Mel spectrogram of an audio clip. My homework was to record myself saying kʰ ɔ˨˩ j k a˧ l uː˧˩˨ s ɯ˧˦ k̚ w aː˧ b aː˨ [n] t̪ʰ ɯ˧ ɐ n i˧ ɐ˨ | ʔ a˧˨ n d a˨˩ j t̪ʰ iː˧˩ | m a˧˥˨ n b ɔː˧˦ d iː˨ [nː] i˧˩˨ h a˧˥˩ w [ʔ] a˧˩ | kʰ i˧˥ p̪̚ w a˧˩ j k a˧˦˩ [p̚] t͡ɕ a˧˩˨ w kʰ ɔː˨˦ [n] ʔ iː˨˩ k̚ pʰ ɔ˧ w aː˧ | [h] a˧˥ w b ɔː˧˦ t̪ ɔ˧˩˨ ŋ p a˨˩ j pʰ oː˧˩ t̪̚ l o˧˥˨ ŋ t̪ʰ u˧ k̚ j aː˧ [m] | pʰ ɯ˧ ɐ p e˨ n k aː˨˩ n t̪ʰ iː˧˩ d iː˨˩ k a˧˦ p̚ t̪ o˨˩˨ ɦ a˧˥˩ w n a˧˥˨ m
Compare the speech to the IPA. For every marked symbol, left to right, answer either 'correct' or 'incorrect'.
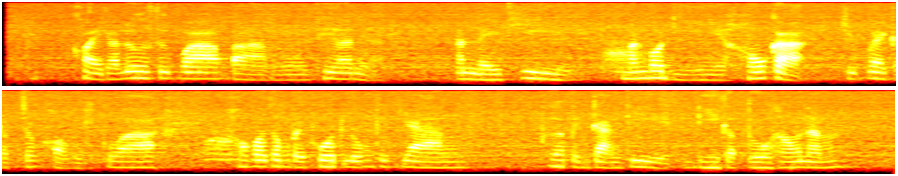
incorrect, incorrect, incorrect, correct, incorrect, correct, incorrect

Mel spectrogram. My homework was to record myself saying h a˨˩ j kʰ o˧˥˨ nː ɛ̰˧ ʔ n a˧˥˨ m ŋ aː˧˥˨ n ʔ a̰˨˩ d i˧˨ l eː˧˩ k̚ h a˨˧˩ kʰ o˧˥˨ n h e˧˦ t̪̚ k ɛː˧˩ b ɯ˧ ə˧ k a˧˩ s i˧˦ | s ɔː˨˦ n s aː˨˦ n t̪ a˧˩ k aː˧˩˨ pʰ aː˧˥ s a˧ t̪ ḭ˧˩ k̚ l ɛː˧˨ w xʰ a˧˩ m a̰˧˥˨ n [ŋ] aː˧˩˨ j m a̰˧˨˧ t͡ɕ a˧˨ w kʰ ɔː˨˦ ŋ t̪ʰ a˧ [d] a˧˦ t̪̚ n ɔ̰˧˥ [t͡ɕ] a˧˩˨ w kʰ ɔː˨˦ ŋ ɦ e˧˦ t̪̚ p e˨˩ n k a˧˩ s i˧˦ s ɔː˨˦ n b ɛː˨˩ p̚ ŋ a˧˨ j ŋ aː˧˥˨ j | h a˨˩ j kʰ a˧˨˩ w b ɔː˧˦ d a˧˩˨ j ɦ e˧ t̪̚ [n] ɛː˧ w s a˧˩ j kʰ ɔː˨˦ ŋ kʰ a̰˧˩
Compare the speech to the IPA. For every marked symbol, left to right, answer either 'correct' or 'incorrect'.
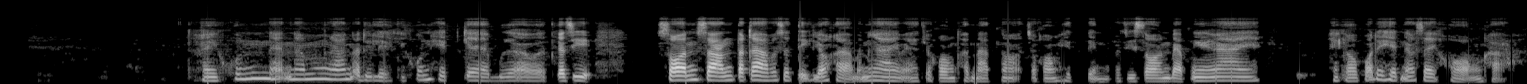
correct, incorrect, correct, correct

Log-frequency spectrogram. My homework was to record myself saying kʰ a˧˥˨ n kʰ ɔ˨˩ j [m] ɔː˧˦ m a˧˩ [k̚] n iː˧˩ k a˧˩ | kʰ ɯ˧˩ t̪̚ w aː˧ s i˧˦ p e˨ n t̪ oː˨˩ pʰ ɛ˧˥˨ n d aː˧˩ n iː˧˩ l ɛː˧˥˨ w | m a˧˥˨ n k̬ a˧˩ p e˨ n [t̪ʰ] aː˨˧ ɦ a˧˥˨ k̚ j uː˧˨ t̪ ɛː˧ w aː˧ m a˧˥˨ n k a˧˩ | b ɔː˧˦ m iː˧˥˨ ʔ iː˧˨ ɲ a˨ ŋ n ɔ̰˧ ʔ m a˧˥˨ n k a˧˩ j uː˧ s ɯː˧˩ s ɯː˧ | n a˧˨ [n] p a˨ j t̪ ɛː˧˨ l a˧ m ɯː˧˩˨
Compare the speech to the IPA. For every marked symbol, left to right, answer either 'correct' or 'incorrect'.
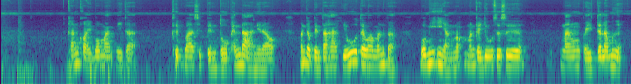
incorrect, correct, incorrect, incorrect

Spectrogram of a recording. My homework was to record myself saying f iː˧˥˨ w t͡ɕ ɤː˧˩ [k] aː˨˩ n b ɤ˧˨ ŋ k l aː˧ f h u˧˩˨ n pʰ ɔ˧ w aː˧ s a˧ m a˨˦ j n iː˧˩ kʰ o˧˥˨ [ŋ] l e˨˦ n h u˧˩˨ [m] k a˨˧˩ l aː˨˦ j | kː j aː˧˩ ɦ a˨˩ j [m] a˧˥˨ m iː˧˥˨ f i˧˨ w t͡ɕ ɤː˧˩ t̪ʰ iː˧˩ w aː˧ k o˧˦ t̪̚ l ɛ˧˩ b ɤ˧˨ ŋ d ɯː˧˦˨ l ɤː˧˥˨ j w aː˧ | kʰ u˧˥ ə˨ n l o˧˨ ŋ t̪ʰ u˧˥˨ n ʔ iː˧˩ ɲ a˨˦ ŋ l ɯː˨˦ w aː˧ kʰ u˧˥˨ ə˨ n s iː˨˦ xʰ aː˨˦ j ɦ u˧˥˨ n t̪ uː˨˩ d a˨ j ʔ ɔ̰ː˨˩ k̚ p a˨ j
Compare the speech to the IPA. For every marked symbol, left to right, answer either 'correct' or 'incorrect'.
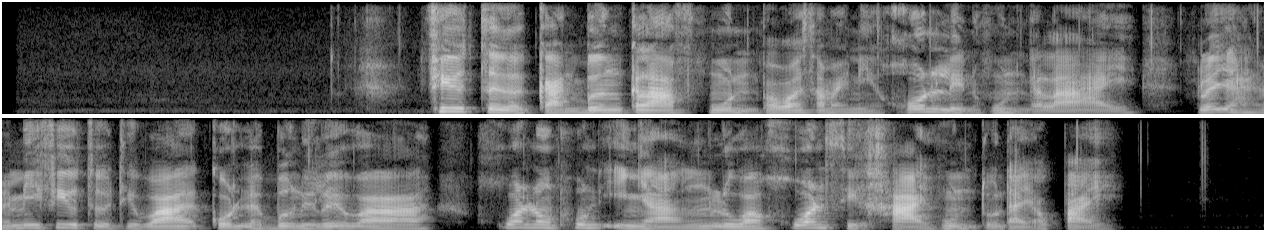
correct, incorrect, incorrect, correct

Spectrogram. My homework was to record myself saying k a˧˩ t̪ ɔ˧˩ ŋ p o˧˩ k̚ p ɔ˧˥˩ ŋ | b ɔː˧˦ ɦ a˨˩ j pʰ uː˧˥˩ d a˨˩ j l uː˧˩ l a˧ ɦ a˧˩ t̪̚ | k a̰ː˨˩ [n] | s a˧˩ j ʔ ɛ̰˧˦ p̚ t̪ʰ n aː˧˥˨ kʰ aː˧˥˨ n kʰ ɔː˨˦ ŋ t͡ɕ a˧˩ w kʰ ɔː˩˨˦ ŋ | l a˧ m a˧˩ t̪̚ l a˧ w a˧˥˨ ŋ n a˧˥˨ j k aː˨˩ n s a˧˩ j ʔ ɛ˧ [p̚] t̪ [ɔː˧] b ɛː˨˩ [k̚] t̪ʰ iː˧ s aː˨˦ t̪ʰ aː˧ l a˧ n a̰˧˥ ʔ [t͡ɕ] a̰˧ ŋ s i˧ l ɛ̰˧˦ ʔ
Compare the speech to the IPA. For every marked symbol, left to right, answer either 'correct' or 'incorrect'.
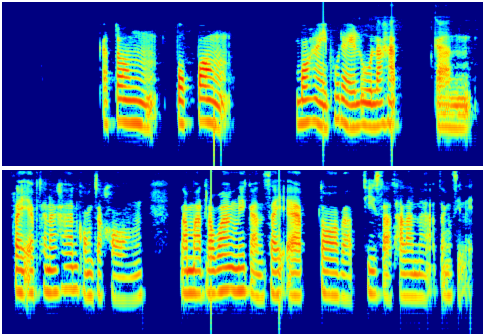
correct, correct, correct, incorrect, correct

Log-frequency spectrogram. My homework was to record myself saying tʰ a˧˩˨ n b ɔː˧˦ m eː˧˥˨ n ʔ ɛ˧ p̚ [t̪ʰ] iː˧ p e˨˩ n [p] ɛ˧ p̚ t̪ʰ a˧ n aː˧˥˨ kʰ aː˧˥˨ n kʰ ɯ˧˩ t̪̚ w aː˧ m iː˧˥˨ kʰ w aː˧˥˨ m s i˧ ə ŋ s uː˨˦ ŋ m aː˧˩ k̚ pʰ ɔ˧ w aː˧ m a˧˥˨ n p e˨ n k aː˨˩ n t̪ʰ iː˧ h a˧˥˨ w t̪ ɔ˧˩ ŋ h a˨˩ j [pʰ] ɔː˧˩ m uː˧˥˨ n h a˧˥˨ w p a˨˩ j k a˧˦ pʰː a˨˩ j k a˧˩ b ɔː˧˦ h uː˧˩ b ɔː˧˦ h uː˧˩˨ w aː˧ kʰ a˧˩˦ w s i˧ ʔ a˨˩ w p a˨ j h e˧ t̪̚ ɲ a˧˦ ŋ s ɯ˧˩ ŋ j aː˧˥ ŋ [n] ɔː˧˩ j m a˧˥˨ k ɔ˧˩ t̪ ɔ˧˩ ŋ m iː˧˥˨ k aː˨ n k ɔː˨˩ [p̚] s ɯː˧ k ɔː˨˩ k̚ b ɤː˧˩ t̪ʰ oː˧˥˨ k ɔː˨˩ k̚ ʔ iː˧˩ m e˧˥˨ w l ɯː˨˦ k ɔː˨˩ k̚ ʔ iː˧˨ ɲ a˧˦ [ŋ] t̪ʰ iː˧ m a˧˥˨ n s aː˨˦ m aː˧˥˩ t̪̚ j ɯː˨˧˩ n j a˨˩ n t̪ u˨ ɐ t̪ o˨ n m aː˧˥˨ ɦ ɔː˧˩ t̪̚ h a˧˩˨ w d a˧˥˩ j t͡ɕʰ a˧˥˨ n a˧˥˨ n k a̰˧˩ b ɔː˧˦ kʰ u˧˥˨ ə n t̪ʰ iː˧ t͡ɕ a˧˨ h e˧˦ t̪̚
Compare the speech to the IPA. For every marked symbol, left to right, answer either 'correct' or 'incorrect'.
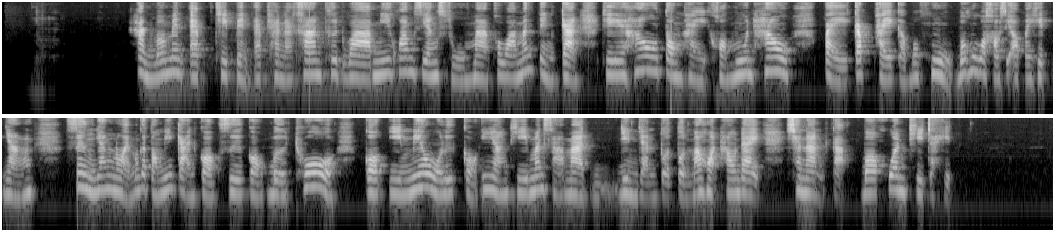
correct, incorrect, incorrect, correct, incorrect, correct

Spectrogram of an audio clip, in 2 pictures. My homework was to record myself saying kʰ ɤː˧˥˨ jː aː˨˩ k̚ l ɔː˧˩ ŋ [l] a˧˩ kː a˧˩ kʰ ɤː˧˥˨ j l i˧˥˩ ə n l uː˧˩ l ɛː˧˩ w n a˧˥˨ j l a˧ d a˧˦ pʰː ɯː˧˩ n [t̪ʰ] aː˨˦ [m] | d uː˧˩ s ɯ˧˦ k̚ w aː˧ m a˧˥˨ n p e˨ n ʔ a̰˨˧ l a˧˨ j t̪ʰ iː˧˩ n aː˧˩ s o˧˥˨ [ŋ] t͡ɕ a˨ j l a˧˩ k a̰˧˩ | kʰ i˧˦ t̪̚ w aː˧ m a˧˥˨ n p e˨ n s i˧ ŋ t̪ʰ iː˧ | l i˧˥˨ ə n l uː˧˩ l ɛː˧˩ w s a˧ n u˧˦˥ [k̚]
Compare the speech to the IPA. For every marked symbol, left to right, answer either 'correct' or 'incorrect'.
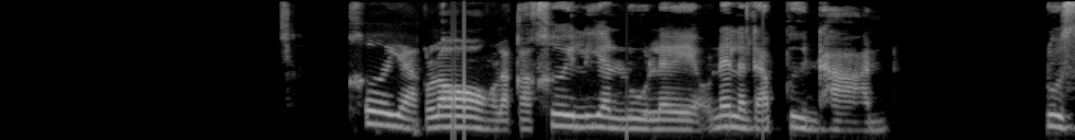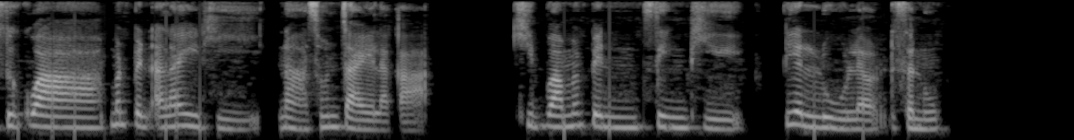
correct, correct, incorrect, incorrect, correct

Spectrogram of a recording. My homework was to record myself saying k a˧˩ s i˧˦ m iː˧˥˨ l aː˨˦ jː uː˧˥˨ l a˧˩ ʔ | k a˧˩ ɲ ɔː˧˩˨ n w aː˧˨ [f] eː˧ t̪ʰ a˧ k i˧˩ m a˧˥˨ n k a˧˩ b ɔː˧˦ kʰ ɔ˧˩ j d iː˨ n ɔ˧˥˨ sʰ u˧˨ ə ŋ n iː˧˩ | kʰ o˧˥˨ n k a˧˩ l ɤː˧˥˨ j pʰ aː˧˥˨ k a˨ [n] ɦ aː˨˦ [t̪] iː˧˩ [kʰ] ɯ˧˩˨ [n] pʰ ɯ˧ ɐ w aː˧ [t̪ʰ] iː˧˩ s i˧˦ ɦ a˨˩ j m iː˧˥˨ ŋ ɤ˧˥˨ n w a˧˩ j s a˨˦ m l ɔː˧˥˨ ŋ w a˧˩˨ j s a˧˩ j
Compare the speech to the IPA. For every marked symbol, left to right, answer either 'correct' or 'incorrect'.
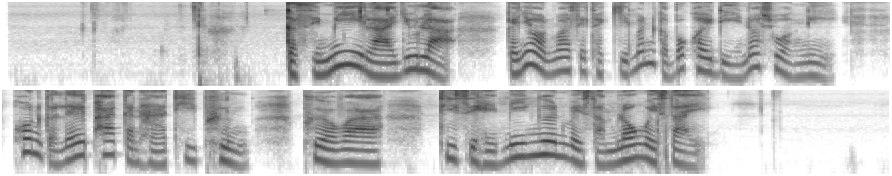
incorrect, correct, incorrect, incorrect, incorrect, correct

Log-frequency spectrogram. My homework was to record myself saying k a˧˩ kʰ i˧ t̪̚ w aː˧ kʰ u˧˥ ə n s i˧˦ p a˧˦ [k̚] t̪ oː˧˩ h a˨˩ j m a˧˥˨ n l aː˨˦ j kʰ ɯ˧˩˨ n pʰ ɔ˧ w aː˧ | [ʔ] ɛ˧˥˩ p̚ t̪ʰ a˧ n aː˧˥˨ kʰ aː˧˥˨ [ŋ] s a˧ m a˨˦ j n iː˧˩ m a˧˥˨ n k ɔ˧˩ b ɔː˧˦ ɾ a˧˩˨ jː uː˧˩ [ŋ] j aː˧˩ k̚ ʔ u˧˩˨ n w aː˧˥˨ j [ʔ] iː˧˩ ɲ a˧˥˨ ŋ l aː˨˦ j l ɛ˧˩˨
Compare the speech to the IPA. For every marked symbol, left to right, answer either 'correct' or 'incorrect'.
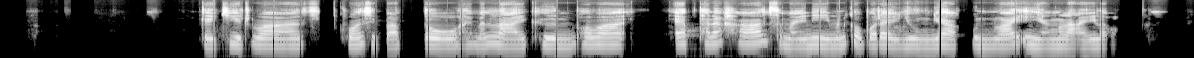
incorrect, correct, incorrect, correct, correct

